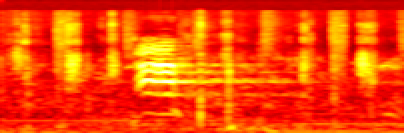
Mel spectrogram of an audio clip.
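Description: Athletic shoe squeaking on a hard tennis court, one short high squeal about three-quarters of a second in, followed shortly by the crack of a racket striking the ball.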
